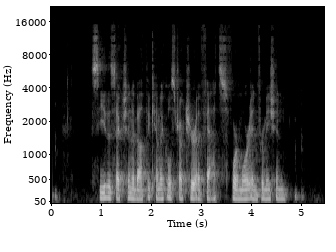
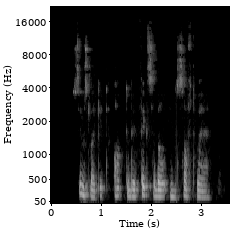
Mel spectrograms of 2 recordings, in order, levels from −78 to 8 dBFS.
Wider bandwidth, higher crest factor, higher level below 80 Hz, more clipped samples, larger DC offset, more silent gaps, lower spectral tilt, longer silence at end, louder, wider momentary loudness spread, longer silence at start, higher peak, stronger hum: about the same, 15.5 kHz vs 16 kHz; about the same, 18 dB vs 18 dB; first, -50 dBFS vs -66 dBFS; neither; neither; neither; about the same, -5.5 dB/octave vs -5.5 dB/octave; first, 0.55 s vs 0.4 s; first, -20 LUFS vs -27 LUFS; second, 7 LU vs 10 LU; second, 0.1 s vs 0.45 s; first, -2 dBFS vs -8 dBFS; neither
